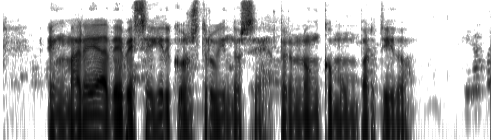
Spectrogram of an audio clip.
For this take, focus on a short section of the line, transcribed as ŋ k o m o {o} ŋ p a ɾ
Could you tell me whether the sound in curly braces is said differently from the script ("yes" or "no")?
yes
